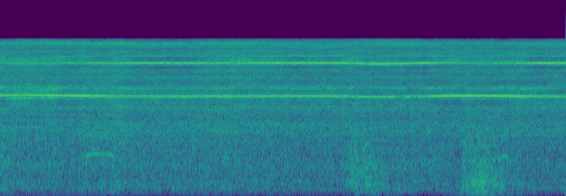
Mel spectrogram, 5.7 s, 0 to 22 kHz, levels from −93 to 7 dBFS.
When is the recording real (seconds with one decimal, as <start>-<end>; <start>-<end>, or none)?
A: none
